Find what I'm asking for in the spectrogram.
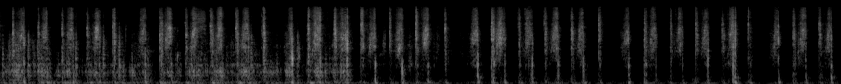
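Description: Tarot cards are shuffled by hand in quick rhythmic riffles and flicks, close and crisp, beginning as a dense flurry and then falling into a steady pulse of separate shuffles.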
